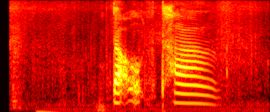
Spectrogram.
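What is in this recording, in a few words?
"breakfast", Mandarin Chinese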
